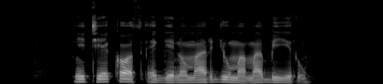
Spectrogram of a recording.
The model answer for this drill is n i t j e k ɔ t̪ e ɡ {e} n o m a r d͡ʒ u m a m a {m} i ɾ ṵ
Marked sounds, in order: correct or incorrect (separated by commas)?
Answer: correct, incorrect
